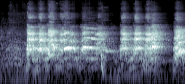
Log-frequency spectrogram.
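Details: Dogs at a shelter during night feeding, one of about eight small cages; bursts of harmonic barks in two clusters, the second set slightly sharper, with a brief quiet gap between.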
